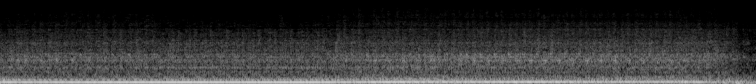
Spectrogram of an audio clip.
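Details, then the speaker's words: Ford 5.4L 3V Triton on a drive: steady hum with quick, uneven ticking clatter. Cam phaser oscillation from low oil pressure and volume caused by blown tensioners, too slight to trigger the cluster warning; worsens as the engine gets hotter. "being controlled uh because you have a low oil pressure and volume issue uh due to the blown tensioners and such and that will not show as a low oil pressure concern on your cluster here"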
